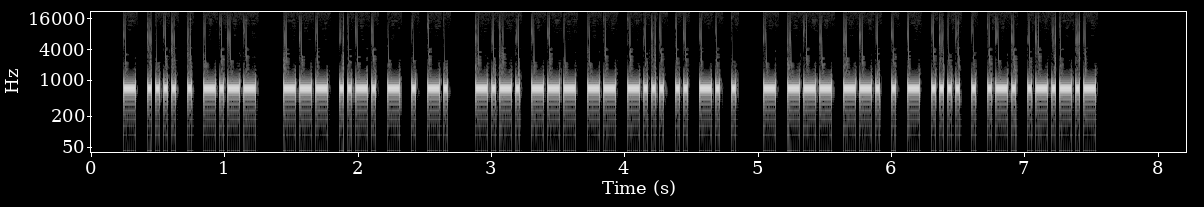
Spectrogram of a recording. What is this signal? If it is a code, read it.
Morse code, heard as a keyed tone, about 40 wpm, 700 Hz. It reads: THEY OFTEN COMBINE TOGETHER.
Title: Sentences from Top 1600 Words 40wpm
